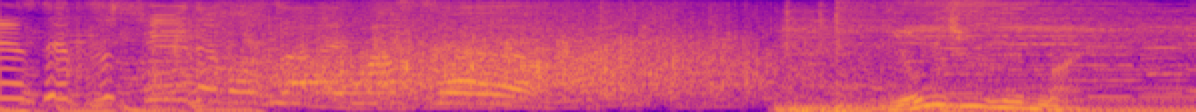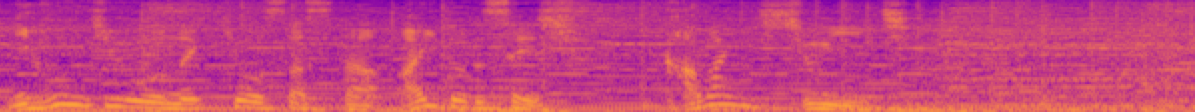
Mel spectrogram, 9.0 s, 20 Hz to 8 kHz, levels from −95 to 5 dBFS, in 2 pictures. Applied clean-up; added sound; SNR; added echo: none; none; none; none.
